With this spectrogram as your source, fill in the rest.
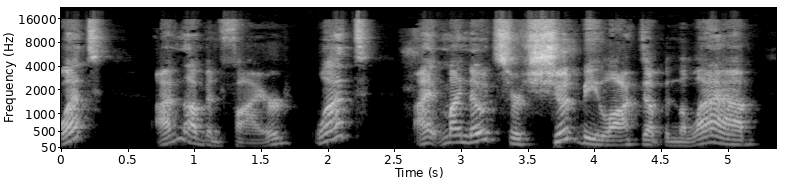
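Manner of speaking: put-on confusion, swooping, baffled, innocent. Retelling how Tim answers Ben: imitating Tim playing dumb. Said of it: "Tim plays completely dumb".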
